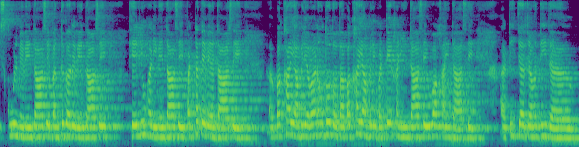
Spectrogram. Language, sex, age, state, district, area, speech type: Sindhi, female, 45-60, Gujarat, Junagadh, urban, spontaneous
